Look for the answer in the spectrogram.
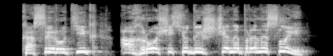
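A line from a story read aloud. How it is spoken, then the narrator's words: Shouted. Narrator (Ukrainian): крикнув Іван Кузьмі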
